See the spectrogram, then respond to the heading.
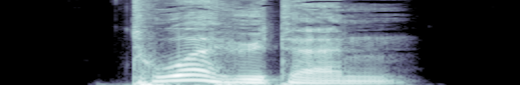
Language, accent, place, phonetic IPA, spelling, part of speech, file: German, Germany, Berlin, [ˈtoːɐ̯ˌhyːtɐn], Torhütern, noun, De-Torhütern.ogg
- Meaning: dative plural of Torhüter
